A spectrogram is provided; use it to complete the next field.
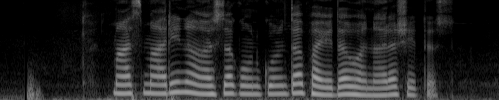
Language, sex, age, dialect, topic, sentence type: Marathi, female, 18-24, Northern Konkan, agriculture, statement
